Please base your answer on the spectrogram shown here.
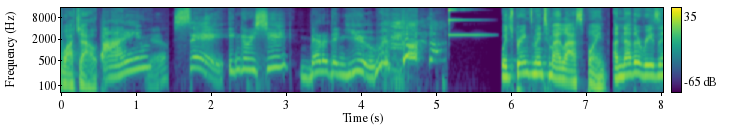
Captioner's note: speaking English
